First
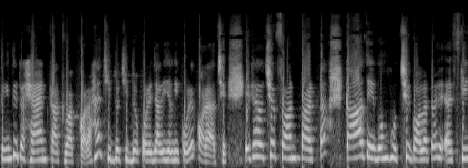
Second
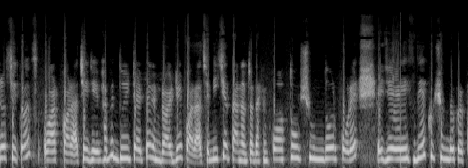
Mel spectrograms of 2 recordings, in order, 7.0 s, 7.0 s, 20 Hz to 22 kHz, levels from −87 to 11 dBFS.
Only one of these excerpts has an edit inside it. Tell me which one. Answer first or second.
second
